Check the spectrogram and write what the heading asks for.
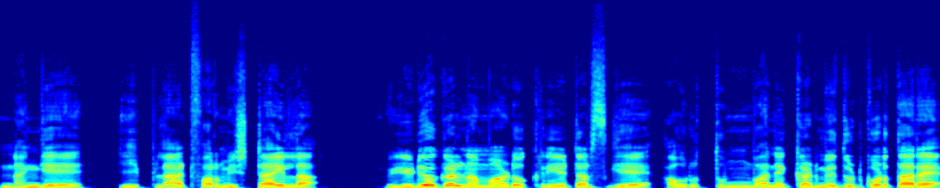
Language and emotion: Kannada, disgusted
